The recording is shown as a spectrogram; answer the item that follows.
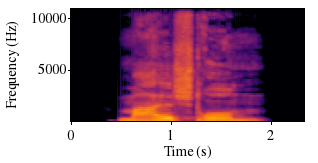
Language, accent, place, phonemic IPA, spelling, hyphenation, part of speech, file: German, Germany, Berlin, /ˈmaːlˌʃtʁoːm/, Mahlstrom, Mahl‧strom, noun / proper noun, De-Mahlstrom.ogg
- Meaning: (noun) whirlpool; maelstrom; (proper noun) Moskenstraumen (system of whirlpools off the Norwegian coast)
